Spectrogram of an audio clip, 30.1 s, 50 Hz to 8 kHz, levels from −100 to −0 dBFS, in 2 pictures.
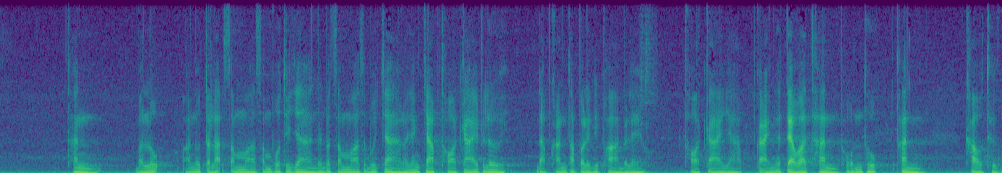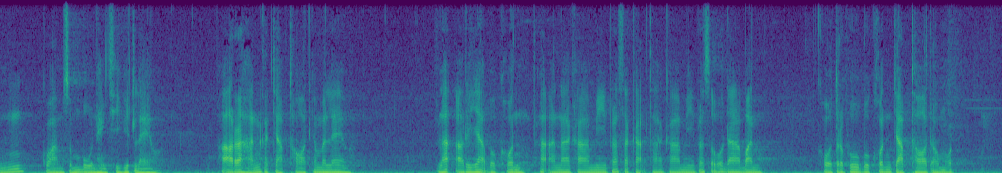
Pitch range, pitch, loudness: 80-105 Hz, 100 Hz, -29 LUFS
